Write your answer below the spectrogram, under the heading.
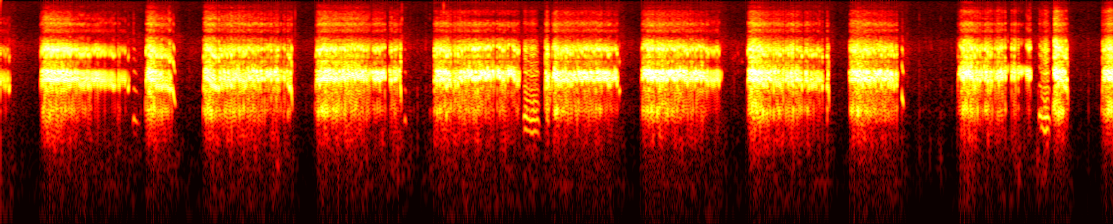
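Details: Baby kingfishers begging nonstop for food: rough, buzzy rasps about once a second, each broken off by a short gap, in a steady insistent series.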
